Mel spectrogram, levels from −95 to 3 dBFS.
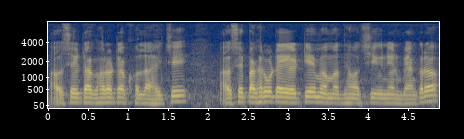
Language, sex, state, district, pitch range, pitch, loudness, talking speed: Odia, male, Odisha, Malkangiri, 115-135 Hz, 125 Hz, -20 LUFS, 170 wpm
